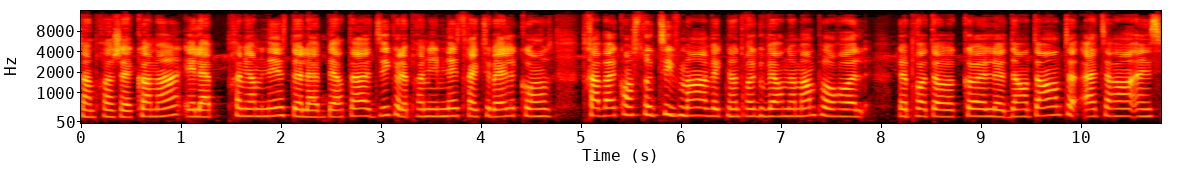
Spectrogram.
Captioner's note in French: voix de l'interprète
